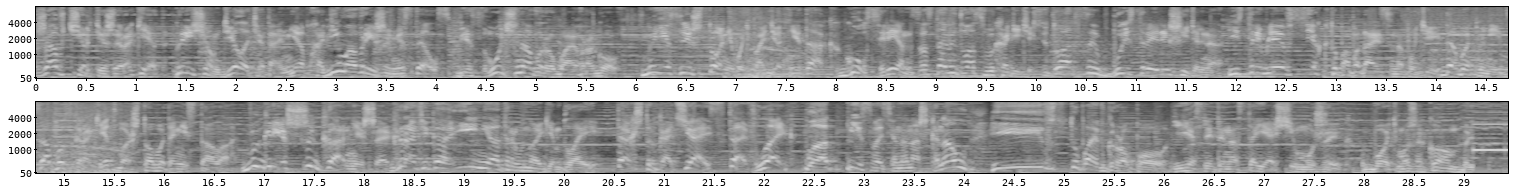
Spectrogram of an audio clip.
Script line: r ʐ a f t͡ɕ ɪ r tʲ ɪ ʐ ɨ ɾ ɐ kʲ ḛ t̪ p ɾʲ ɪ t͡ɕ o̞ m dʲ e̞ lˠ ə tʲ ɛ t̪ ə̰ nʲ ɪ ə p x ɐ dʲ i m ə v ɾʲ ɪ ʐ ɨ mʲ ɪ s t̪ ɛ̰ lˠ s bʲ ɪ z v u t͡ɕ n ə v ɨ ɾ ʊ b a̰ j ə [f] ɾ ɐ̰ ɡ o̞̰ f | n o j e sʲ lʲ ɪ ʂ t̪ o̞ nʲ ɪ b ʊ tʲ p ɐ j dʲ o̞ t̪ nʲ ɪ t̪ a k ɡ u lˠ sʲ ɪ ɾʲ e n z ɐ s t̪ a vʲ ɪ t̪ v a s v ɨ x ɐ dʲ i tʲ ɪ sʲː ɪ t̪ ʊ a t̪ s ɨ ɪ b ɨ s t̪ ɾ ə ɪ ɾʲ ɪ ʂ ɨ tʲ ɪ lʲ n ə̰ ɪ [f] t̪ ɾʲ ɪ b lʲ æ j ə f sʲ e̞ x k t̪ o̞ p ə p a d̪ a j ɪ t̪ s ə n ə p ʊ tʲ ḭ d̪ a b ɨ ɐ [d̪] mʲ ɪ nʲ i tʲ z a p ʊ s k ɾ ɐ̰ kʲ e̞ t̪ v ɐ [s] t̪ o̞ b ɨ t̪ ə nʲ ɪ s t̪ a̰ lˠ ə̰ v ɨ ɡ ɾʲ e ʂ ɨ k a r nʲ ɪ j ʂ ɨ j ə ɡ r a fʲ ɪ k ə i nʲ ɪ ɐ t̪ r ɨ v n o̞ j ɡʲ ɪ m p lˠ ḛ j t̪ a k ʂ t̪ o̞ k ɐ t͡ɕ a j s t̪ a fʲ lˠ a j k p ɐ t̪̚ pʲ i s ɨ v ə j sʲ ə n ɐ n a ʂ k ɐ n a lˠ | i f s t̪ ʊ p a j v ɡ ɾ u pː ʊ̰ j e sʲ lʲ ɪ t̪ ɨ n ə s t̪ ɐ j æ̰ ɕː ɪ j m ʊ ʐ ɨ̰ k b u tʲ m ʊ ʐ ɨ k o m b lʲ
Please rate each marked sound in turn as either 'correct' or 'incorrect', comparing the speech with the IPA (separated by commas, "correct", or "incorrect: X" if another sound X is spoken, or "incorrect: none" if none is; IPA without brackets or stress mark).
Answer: incorrect: v, incorrect: s, incorrect: t̪, incorrect: ʂ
